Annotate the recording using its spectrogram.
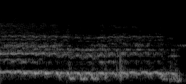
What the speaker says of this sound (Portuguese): o mensageiro montou em seu cavalo e voltou pelo mesmo caminho que veio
